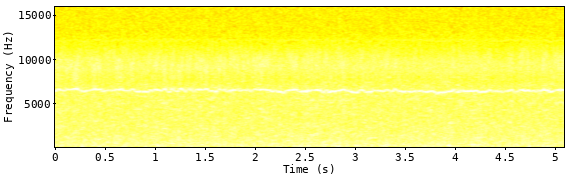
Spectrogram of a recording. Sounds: Cough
